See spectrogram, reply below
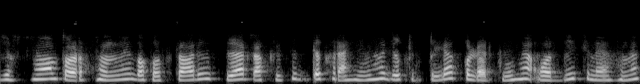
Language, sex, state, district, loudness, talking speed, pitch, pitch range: Hindi, female, Madhya Pradesh, Dhar, -19 LUFS, 185 wpm, 220 Hz, 200-245 Hz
